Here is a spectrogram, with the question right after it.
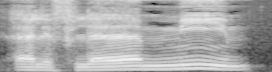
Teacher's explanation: إن الألف من أقصى الحلق واللام من وسط الحلق والميم من الشفتين · Term: مخارج الحروف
